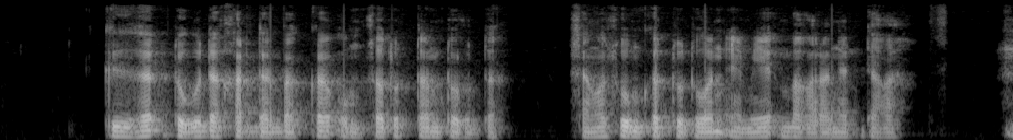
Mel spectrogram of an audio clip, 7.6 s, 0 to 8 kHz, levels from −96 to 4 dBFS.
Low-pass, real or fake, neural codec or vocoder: 7.2 kHz; real; none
